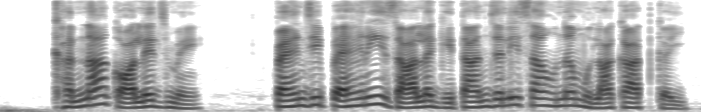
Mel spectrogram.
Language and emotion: Sindhi, neutral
